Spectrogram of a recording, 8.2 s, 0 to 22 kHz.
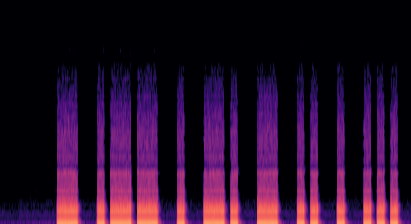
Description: Morse code, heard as a buzzer, machine-sent, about 9 wpm. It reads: TWENTIES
